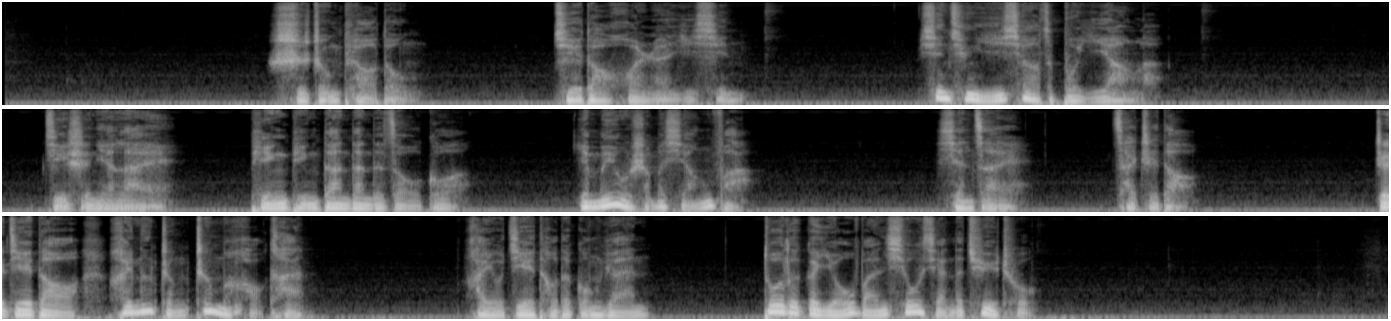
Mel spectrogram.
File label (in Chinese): 男,沧桑老人内心独白类; 管城时钟老市民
